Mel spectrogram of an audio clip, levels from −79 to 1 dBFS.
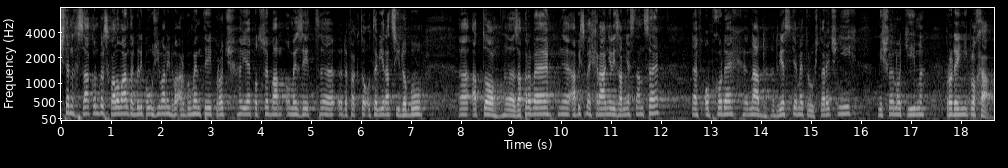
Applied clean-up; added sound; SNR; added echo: none; none; none; none.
